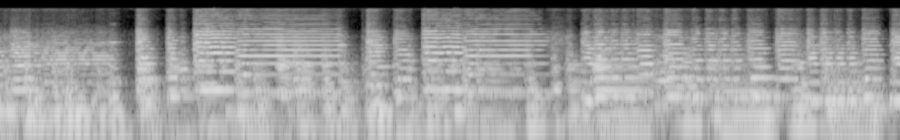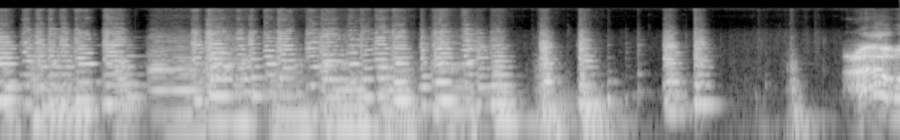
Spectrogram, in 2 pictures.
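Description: Small string ensemble of violins and cello playing a lively Venezuelan gaita with a bouncing, rhythmic bass line. Near the end the piece closes on a few short detached chords, then a voice exclaims.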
